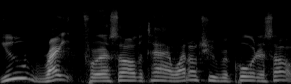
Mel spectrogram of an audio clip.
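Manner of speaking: ordinary delivery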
